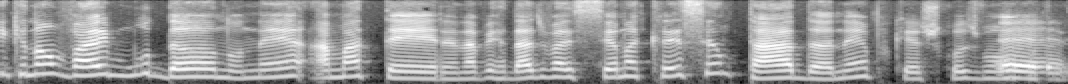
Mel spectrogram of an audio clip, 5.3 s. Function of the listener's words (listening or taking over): taking over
